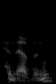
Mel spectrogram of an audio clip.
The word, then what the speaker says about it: Cynefin: That's pronounced Cynefin, by the way. All right, Cynefin was a Welsh term for the habitat.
